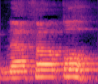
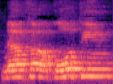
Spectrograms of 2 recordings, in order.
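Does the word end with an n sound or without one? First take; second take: without n; with n. First: The word ends cut short on a silent h. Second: The word ends with a full nasal -tin ending. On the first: The reader stops at this word. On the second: The reader continues without stopping.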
